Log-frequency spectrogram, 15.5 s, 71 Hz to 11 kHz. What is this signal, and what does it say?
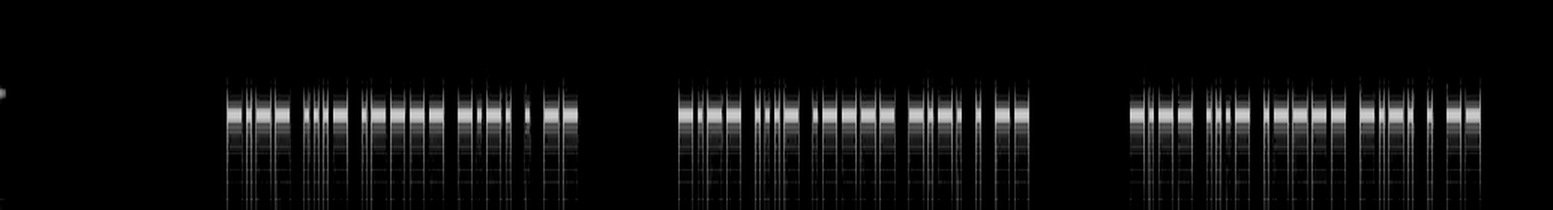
Morse code, heard as a keyed tone, about 25 wpm, 700 Hz. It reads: YV1CEM YV1CEM YV1CEM
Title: DXCC-100 Call Signs - 6 Characters - Repeated 3x - 25wpm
